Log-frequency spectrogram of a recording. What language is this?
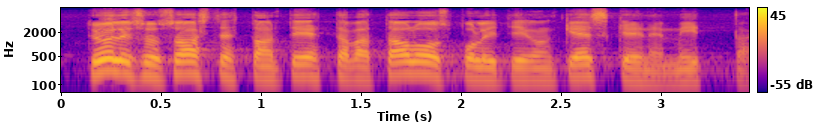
Finnish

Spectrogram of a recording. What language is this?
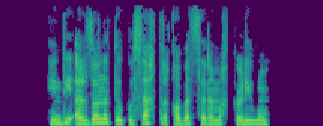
Pashto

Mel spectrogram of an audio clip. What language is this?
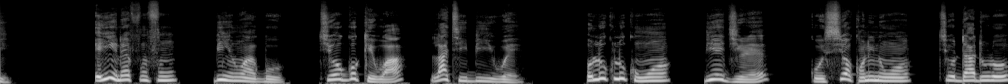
Yoruba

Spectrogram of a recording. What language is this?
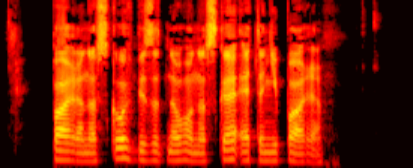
Russian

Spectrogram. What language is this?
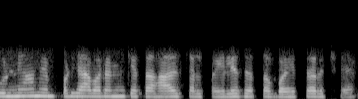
Maithili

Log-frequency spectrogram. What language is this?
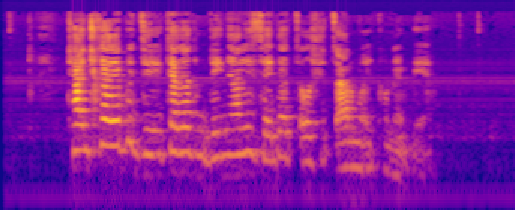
Georgian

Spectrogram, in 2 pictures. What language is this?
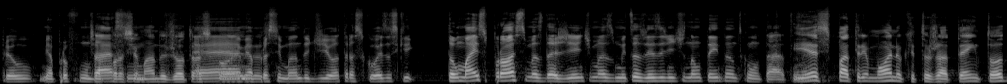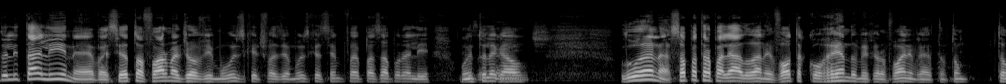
Portuguese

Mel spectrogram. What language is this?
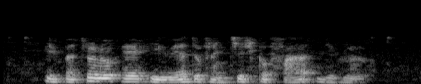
Italian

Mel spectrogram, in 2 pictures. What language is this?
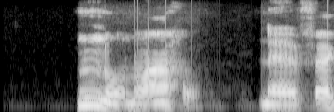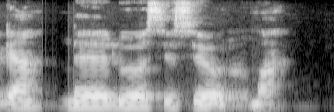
Igbo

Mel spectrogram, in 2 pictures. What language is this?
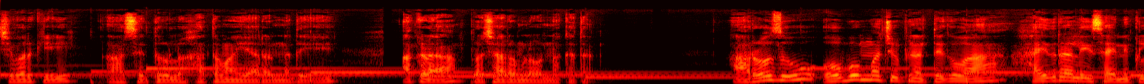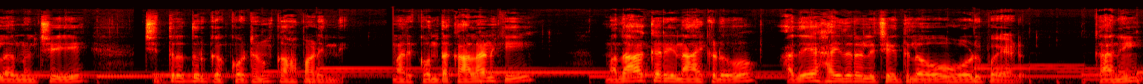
Telugu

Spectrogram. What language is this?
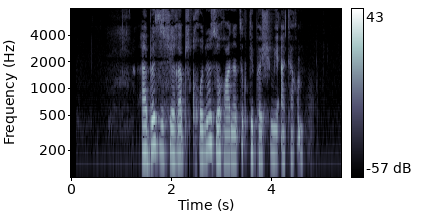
Kabardian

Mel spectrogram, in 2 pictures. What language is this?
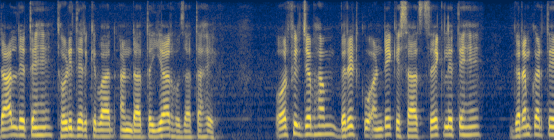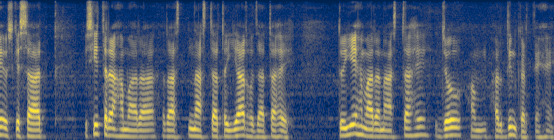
Urdu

